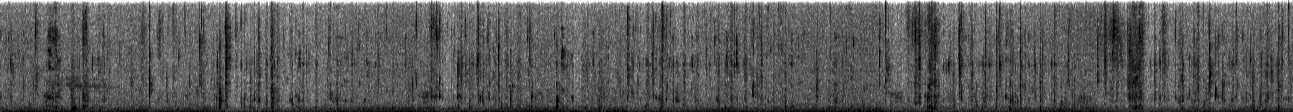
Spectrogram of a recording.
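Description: Close-miked wet chewing and mouth smacking of juicy fresh fruit, with many short, sticky clicks throughout.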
